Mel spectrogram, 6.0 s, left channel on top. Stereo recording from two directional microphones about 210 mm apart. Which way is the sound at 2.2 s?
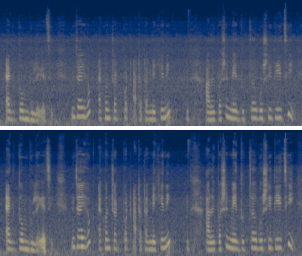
45° right (ahead or behind).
